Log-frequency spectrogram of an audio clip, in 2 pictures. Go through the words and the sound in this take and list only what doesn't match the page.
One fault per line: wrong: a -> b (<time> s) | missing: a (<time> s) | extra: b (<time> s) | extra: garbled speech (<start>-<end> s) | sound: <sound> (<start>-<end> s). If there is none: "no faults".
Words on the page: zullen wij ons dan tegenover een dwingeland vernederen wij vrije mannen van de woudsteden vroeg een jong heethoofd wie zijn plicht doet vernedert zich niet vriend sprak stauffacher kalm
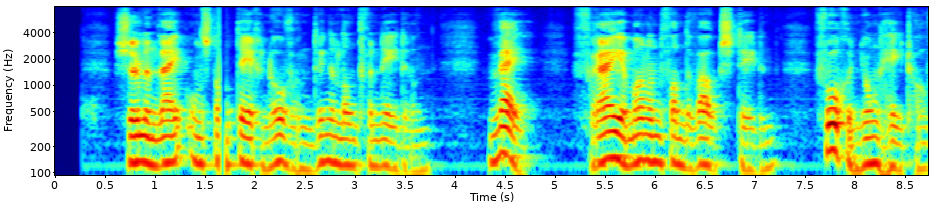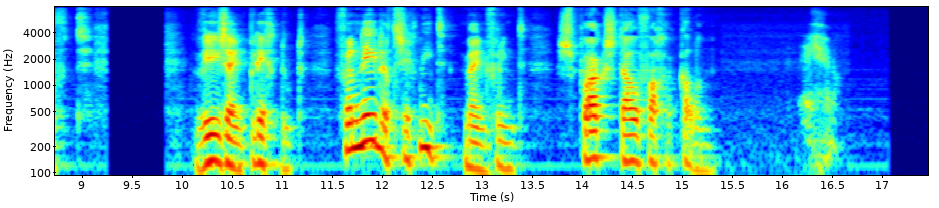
sound: dropout (1.6-1.7 s)
extra: mijn (12.8 s)
sound: throat clearing (16.0-16.6 s)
